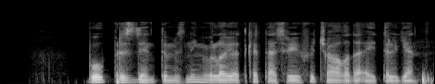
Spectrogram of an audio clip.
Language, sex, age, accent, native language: Uzbek, male, 18-24, Namangan, Uzbek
